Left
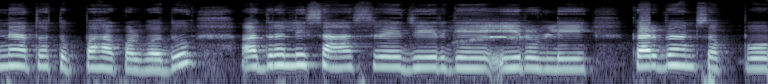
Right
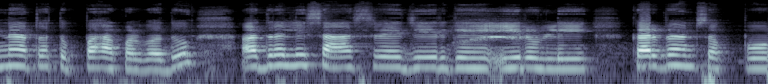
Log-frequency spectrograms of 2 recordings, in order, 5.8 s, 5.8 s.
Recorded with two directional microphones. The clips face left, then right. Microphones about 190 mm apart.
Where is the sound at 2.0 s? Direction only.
20° left (ahead or behind).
